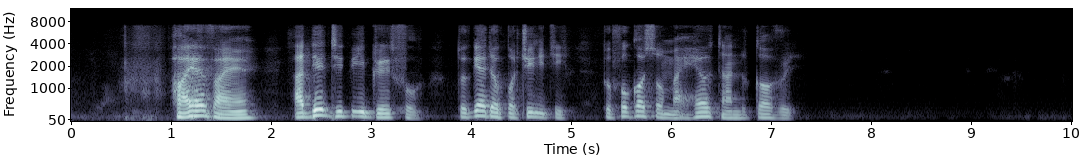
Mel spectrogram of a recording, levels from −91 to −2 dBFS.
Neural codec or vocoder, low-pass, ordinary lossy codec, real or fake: codec, 16 kHz, 0.8 kbps, ZipCodec; 7.2 kHz; none; fake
